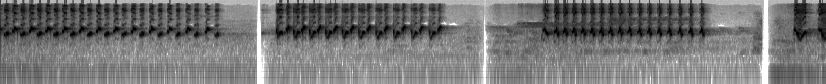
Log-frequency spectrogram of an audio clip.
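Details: Yellow-vented bulbul rolling trills, played as a lure to make caged birds sing: three quick pulsing bursts of repeated bubbly notes with pauses between, then a sharp final note.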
